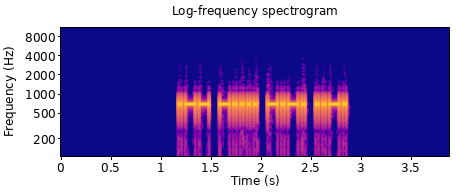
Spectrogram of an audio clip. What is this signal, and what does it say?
Morse code, heard as a keyed tone, about 36 wpm, 700 Hz. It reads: W6CF
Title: USA Call Signs - 4 Characters - 2x Character Spacing - 35wpm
